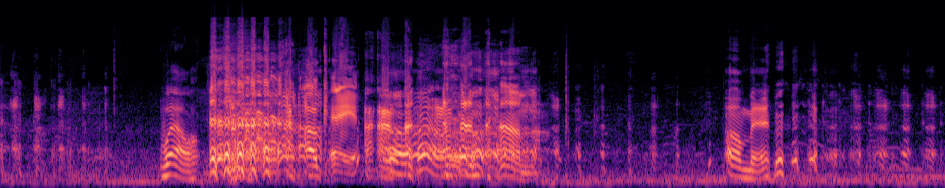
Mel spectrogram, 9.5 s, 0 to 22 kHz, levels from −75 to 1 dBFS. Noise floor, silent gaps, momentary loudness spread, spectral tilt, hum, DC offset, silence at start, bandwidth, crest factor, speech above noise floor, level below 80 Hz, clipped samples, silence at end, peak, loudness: -37 dBFS; none; 22 LU; -3 dB/octave; none; under 0.1%; 0 s; 16 kHz; 18 dB; 22 dB; -50 dBFS; under 0.1%; 0.05 s; 0 dBFS; -14 LUFS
